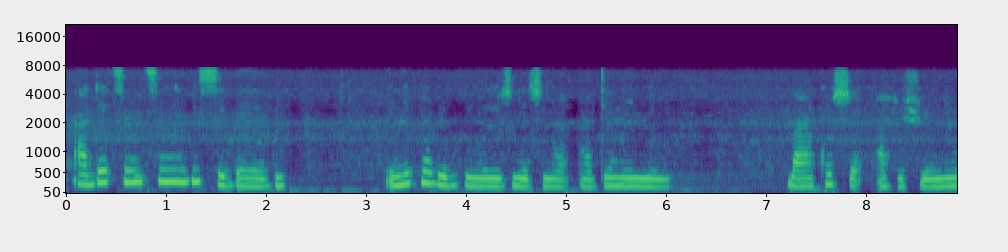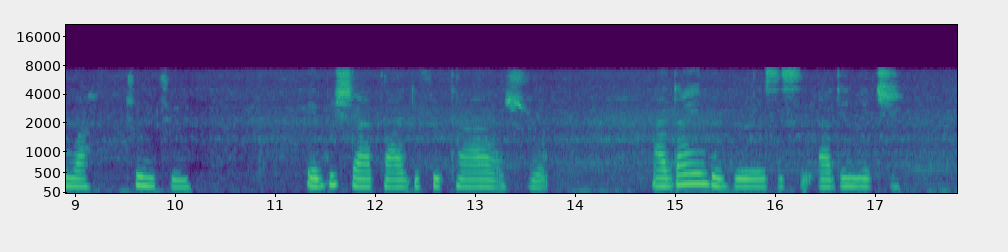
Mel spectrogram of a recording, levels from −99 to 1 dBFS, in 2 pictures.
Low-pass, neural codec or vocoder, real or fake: 7.2 kHz; none; real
